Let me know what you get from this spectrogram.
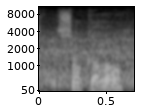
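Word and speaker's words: Zócalo: Sokolow. Is that with the S or is it? It's spelled with a Z, but we say it with an S now.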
